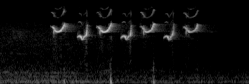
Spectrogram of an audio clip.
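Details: Java sparrow calling as a lure for replies, seven sharp high chirps delivered steadily over about one and a half seconds, each a bent, piping note, with a couple of soft clicks beneath.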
